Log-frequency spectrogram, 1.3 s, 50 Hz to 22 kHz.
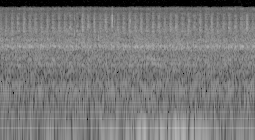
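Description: A tractor engine idles in Farming Simulator 15 with a steady low drone and faint rhythmic chugging, heard alone at a quiet level.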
